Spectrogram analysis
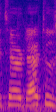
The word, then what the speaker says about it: pterodactyl: pterodactyl there we go hey guys why can't you hear pterodactyl go to the bathroom because the PE is silent I don't think those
